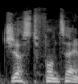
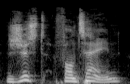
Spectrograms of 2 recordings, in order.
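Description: First: The first name is said like English 'just'. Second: The first name is said the French way, Juste. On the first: "I'm going to pronounce it Just" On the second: "I think it's Juste"

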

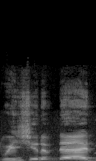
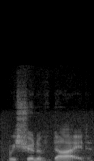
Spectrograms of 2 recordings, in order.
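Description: First: It is said in a joking, amused way. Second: It is said in a grave, serious way.

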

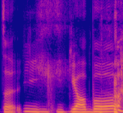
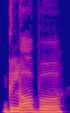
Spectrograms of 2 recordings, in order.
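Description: First: The gl is a soft, palatal sound. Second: The gl is a hard g plus l. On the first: The speaker calls it wrong. "so it's not globo. Something that I cannot even say" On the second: The speaker calls it right. "So it's a gl sound"

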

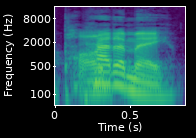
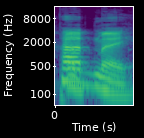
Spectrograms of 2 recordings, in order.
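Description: First: The name is pronounced in a rare variant. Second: The name is pronounced in the common variant. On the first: Only one character says it this way. "You know how Anakin pronounces Padme?" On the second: Most characters say it this way. "Everyone else is Padme"

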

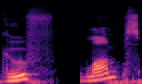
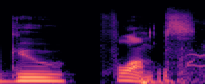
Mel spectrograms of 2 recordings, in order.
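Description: First: The f sound ends the first syllable. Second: The f sound starts the second syllable. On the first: "Is it goof lumps" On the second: "or goo flumps?"

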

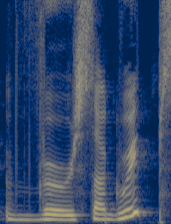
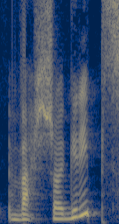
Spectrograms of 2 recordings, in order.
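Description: First: The name is pronounced the English way. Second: The name is pronounced the Norwegian way.

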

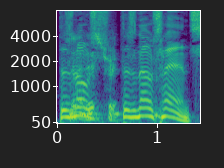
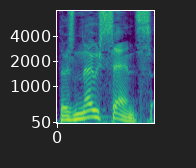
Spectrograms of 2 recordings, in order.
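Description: First: It is said in an imitated, put-on voice. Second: It is said in the speaker's natural voice.

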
